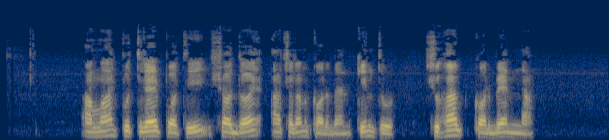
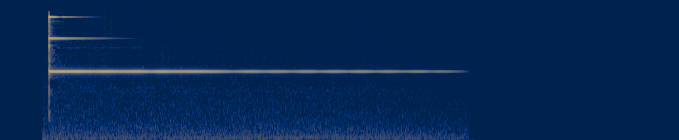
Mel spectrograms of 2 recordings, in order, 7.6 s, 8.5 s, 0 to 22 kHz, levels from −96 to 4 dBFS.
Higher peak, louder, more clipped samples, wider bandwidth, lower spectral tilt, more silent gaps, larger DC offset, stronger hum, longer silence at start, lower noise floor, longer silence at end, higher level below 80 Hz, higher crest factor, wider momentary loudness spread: about the same, -4 dBFS vs -2 dBFS; about the same, -25 LUFS vs -23 LUFS; neither; second, 9.4 kHz vs 16 kHz; first, -5.5 dB/octave vs 5 dB/octave; neither; neither; neither; first, 1.05 s vs 0.6 s; first, -71 dBFS vs -58 dBFS; second, 0.95 s vs 3.15 s; first, -66 dBFS vs -80 dBFS; second, 22 dB vs 30 dB; second, 11 LU vs 24 LU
